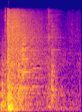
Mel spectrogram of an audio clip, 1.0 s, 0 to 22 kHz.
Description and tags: die single 1
die, industrial, machine, factory, field-recording, metal, processing
die, factory, field-recording, industrial, machine, metal, processing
